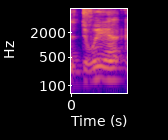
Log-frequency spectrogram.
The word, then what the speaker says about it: Duille: There's a lot more, and part of that system is called the Duille, and it's spelled Duille. It's pronounced Duille. So L-E on the end is like a L.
